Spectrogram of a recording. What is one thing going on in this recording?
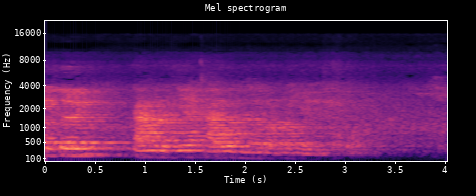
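A man sings a chant through a microphone in a reverberant hall.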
